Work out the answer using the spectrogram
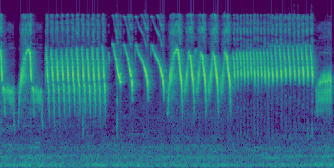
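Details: Canary song of quick repeated high notes, arching swooped whistles in series, then a long even rapid trill and a final lower rolling phrase.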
